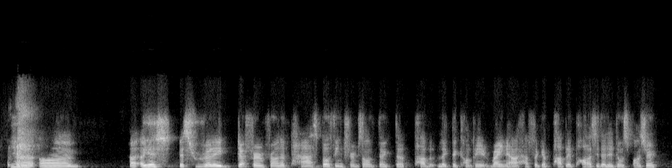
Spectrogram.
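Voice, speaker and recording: Against a quiet background, a man with a non-native accent speaks at a fairly slow pace in a fairly high pitch with lively intonation. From outside the US, international student. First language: not English. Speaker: finance student, coaching client. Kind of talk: interview. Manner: hesitant, many fillers.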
